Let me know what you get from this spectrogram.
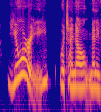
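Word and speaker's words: Jori: But in Val Giudicari, you will see it often spelled J-O-R-I, Yori, even into the 19th, and I think even into the 20th century.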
